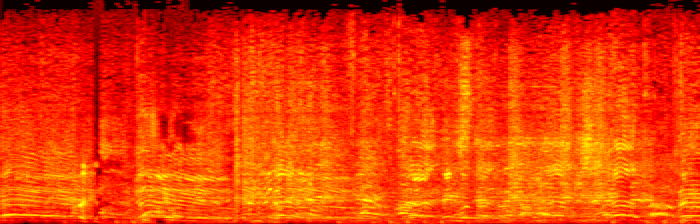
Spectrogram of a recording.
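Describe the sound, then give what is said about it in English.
A loud crowd cheers and shouts in a recorded video posted on World Star Hip Hop, over dense overlapping chatter, with whoops and yells rising and falling continuously for several seconds. “Why are you cheering this on?”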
